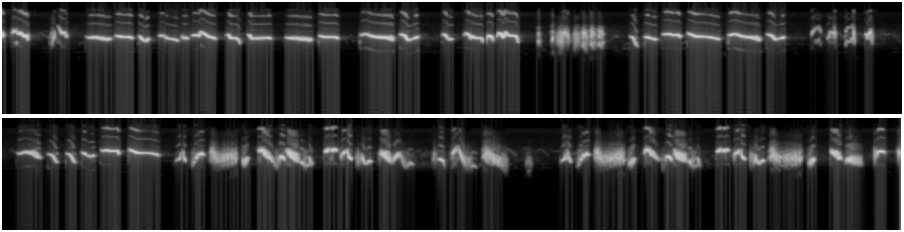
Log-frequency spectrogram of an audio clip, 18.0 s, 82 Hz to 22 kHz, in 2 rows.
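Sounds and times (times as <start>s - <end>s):
Crested lark song: 0.0s - 17.9s.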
